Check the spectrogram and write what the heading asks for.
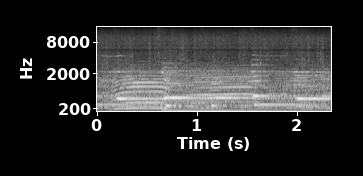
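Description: Hereford cattle: one cow gives a low moo near the start, rising in pitch and then holding for about half a second, over steady background music.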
